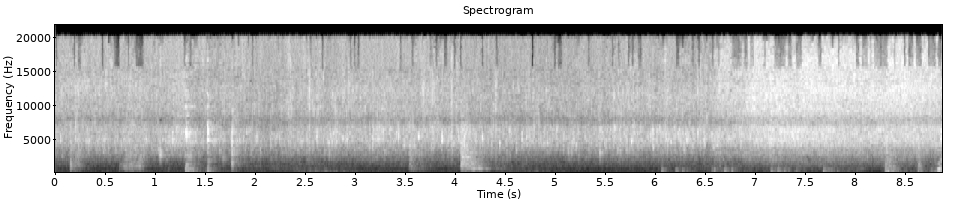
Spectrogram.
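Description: Chopped onions stirred and frying in a pan with a bay leaf while cooking paneer gravy: a steady close sizzle with repeated scraping stir strokes, growing a little louder toward the end.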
